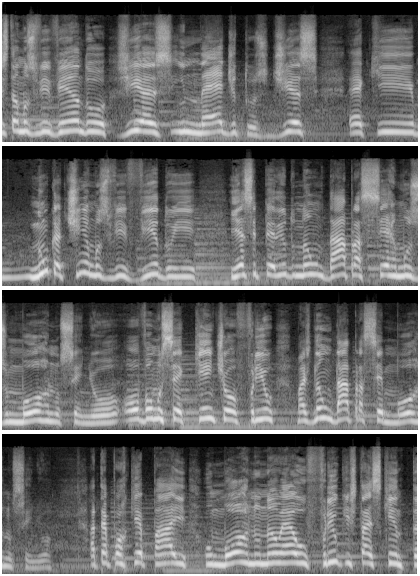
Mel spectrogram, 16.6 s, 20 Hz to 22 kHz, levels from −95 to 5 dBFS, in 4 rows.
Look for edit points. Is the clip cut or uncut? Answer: cut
